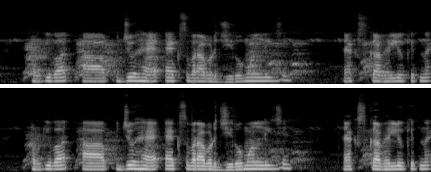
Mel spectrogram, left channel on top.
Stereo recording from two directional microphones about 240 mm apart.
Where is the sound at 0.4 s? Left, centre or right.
Right.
